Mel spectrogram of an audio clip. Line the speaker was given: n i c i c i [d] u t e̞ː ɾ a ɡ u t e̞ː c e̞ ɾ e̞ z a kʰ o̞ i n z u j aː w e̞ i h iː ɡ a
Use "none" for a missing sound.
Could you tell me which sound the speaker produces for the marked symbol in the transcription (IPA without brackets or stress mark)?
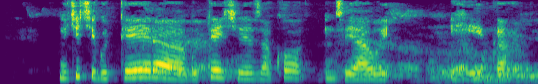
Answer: ɡ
